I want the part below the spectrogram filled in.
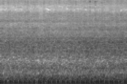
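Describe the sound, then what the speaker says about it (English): Small red tractor mowing grass on a scorching day, its engine chugging in a loud, steady low rumble with a rapid mechanical clatter, close by and alone. "Little Red Tractor's doing a sterling job in getting the grass down"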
